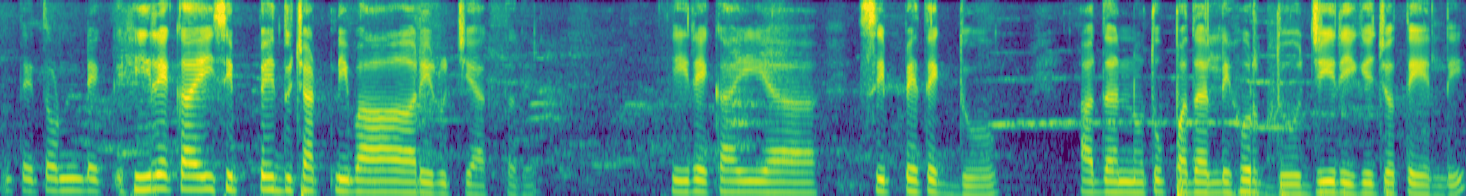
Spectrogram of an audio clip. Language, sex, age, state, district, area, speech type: Kannada, female, 45-60, Karnataka, Dakshina Kannada, rural, spontaneous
